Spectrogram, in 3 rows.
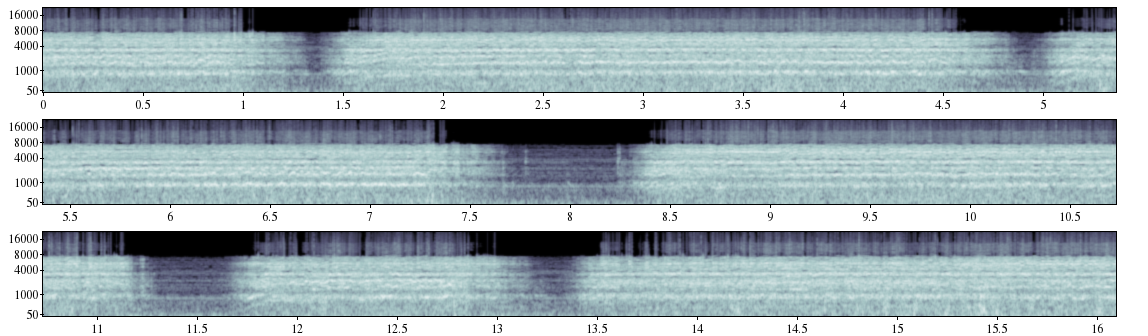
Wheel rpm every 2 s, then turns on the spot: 130, 190, 130, 160, 130, 140, 110, 200.
none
